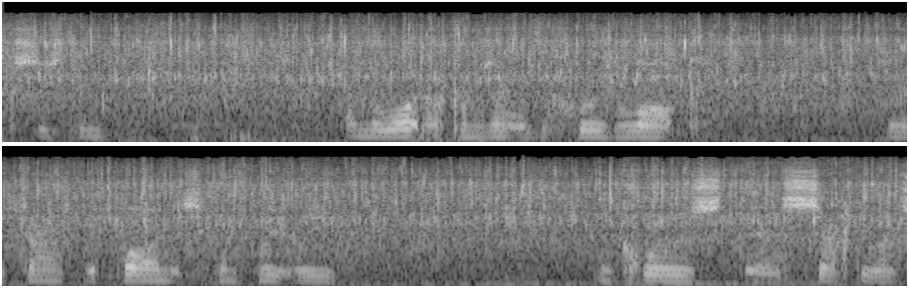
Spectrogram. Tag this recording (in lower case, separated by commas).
faucet, water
